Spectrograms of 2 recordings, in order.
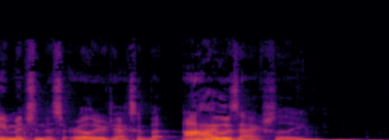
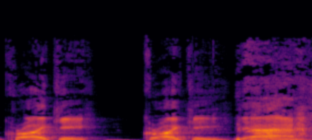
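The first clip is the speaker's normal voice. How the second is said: hammed-up British exclamation, higher and louder; mock British; 6 semitones higher, 6 dB louder, much slower than usual. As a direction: blurt it like a cartoon Brit. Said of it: "[name], are you British?".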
